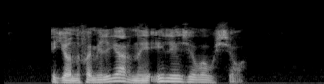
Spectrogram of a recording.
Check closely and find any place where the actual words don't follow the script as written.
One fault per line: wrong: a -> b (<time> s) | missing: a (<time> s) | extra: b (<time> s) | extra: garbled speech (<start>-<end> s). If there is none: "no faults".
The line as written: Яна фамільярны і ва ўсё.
wrong: Яна -> Ён (0.7 s)
extra: лезе (1.7 s)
